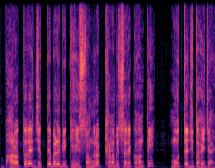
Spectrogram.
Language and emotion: Odia, angry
